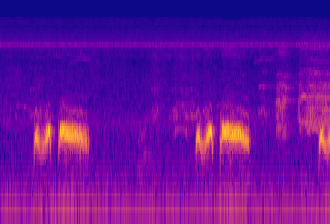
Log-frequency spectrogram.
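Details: Spotted dove kept as a decoy in Thailand cooing twice, a stuttered double note then a long mellow coo each time, with a brief rustling noise near the end.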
